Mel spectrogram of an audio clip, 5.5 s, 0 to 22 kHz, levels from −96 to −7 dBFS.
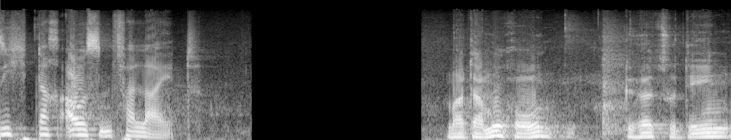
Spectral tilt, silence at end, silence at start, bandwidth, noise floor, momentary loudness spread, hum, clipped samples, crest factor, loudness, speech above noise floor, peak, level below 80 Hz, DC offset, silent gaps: -5.5 dB/octave; 0 s; 0 s; 15.5 kHz; under -90 dBFS; 15 LU; none; under 0.1%; 14 dB; -13 LUFS; over 78 dB; -2 dBFS; -32 dBFS; under 0.1%; none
